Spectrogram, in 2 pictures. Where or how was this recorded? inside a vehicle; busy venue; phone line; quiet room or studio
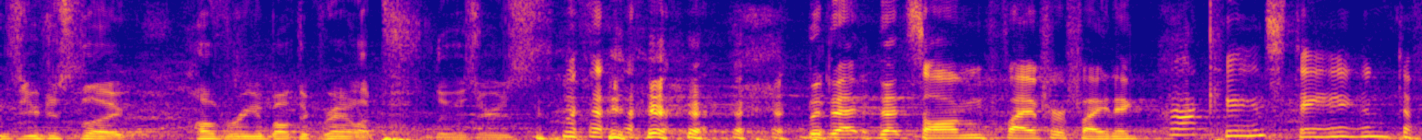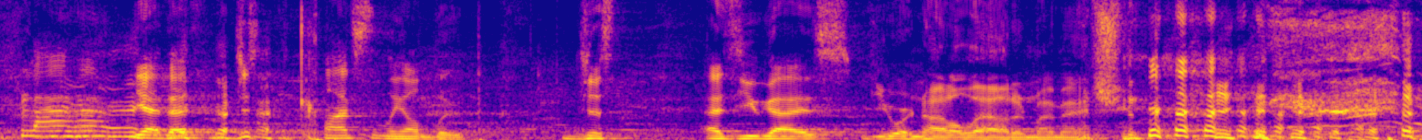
busy venue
